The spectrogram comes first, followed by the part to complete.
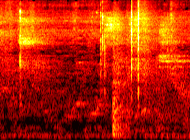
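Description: Metal parts of a Denso alternator knocking and clicking as it is handled during disassembly: a light click, then about one and a half seconds in a dull thud followed by two sharp clicks.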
